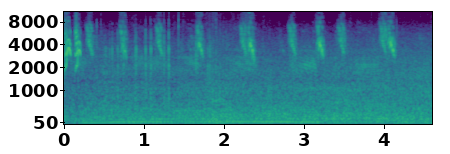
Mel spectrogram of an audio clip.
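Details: Sparrows taking food from the hand at a Tenmangu shrine in spring; loud, clipped chirps, a quick double note at the start, then single chirps about once a second over steady low hum.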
